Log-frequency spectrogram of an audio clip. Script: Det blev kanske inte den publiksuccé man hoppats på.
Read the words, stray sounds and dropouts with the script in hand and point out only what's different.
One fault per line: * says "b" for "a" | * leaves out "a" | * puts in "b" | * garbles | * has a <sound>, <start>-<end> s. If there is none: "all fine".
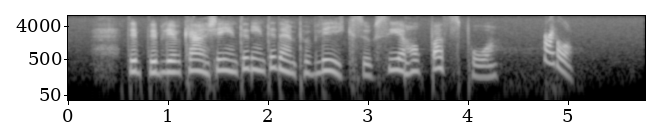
* puts in "det"
* puts in "inte"
* leaves out "man"
* has a chirp, 4.8-5.1 s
